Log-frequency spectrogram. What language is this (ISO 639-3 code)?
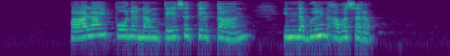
tam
